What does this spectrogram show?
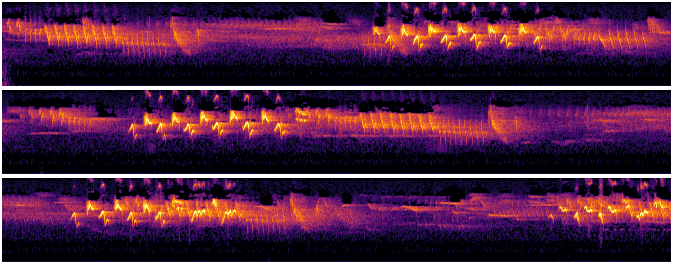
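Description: Songbirds singing: runs of quick, sharp, high-pitched chirps come back every few seconds, with softer chirping between them.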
